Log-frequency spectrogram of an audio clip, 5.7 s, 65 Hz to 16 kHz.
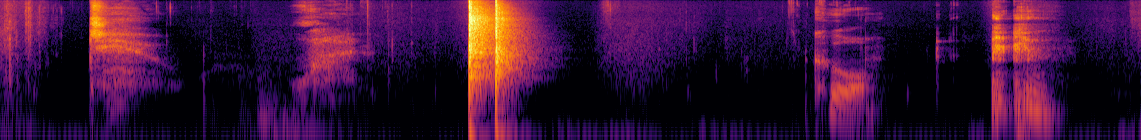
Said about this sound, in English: Let's clap in 3.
